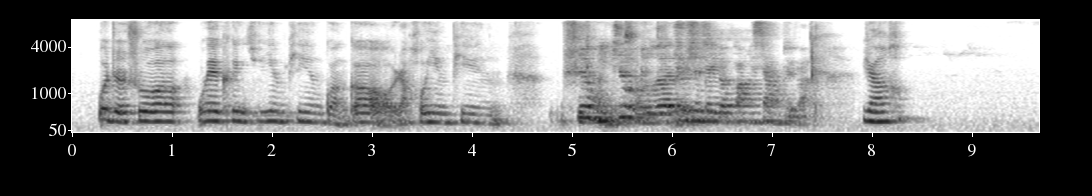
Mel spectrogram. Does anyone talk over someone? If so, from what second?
5.0 s

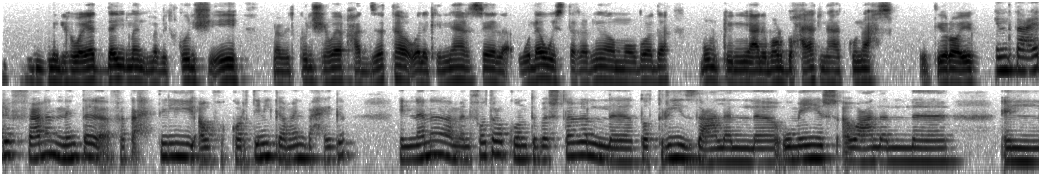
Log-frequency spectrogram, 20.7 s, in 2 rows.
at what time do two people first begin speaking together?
none

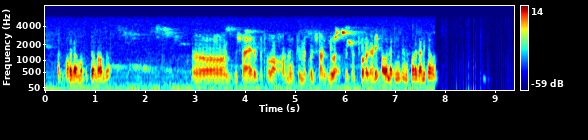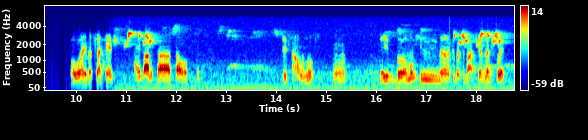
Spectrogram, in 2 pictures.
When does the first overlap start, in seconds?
none

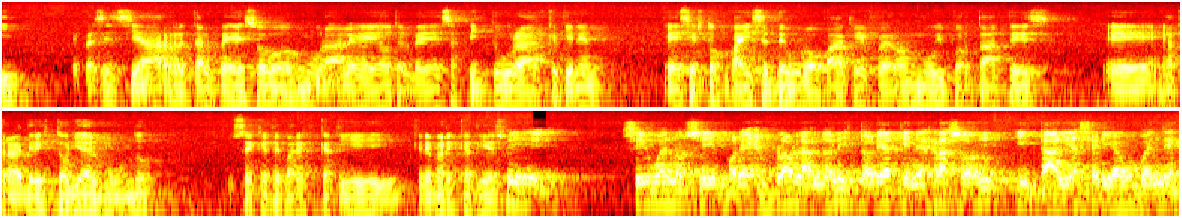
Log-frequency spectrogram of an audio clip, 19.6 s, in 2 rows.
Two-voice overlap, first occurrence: none

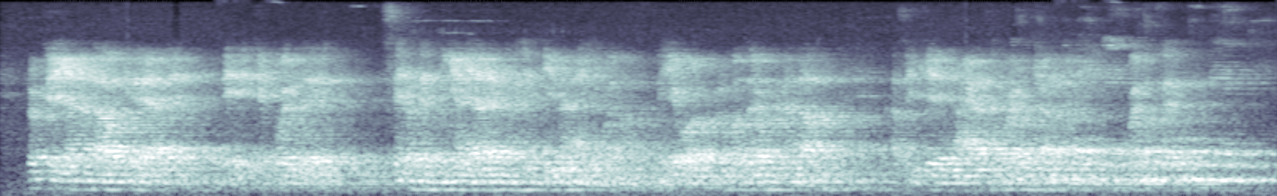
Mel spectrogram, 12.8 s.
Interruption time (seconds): 10.0 s

